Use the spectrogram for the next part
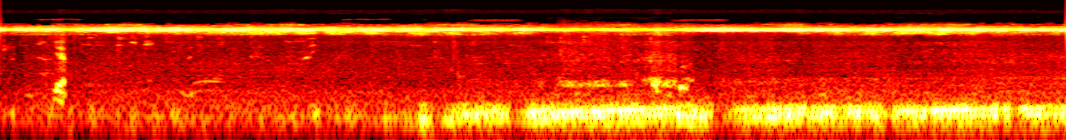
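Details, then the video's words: Night chorus of crickets surrounding a dark spot at Taman Rakyat Klang: one continuous high-pitched trill running throughout, with brief faint voices and a deep background hum swelling midway. "Dengar tak bunyi sekeliling, bunyi cengkerik semua dengar tak?"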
